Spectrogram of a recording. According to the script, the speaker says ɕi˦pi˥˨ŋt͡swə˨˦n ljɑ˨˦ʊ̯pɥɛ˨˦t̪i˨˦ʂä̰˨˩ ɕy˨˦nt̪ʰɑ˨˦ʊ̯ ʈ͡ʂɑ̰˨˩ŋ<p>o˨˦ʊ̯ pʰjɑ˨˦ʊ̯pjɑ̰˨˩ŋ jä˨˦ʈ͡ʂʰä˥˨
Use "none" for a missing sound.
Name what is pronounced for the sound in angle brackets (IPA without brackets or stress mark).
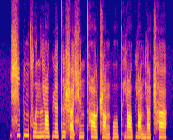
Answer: p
